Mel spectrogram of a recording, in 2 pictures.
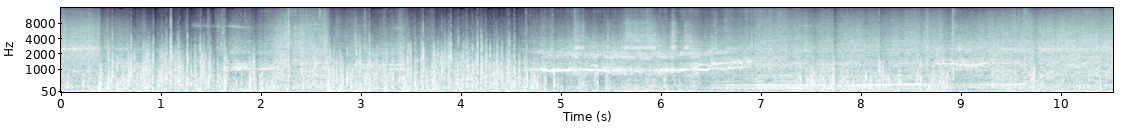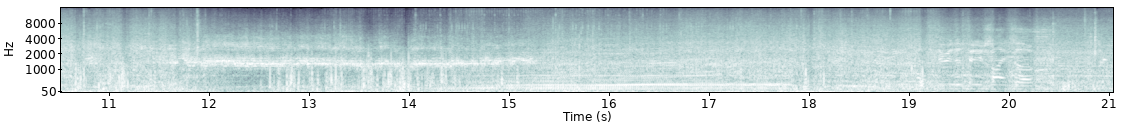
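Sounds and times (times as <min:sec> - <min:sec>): car engine working hard: 0:00.0 - 0:21.0
tyres squealing: 0:04.6 - 0:20.5.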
